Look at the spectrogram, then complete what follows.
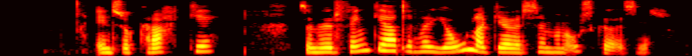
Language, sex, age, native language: Icelandic, female, 20-29, Icelandic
